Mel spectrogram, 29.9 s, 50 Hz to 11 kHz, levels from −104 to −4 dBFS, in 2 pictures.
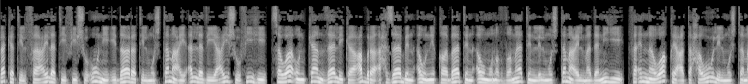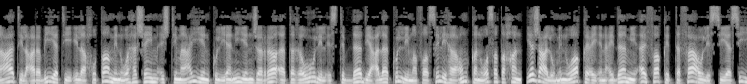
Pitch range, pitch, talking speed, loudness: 110-150 Hz, 120 Hz, 90 wpm, -20 LUFS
